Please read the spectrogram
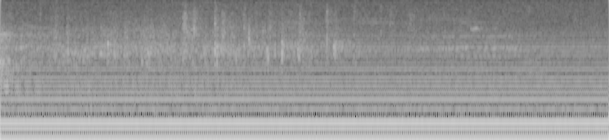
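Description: Loud, steady electrical mains hum at a low pitch with a stack of overtones, from a ground fault in the audio feed. A few faint ticks sound in the middle.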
